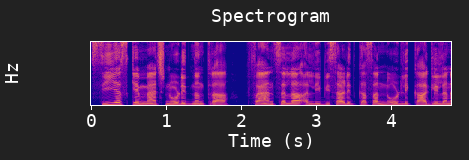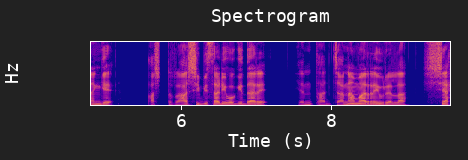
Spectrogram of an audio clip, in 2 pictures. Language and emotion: Kannada, disgusted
